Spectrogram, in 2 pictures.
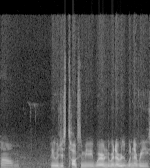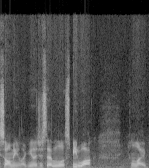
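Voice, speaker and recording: Young man, 20s, testimony speaker; soft, hesitant, monotone delivery over faint noise. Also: medium pitch, quick pace. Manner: soft, hesitant, full of restarts and fillers. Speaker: channel host giving testimony. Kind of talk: personal faith testimony.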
